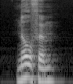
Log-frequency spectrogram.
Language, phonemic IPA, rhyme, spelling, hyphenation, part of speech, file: Dutch, /ˈnoː.vʏm/, -oːvʏm, novum, no‧vum, noun, Nl-novum.ogg
- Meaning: a novelty, a novum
